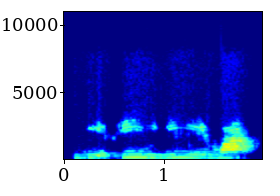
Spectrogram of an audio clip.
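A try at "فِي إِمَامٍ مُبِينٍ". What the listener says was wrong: হি বলছেন কেন? ফি ইমামিম মুবিন। ইয়া সাকিনের ডান দিকে জের থাকলে কি হয়? ইয়া মাদ্দা বলা হয়। ইয়া মাদ্দাকে সর্বদা একালিক পরিমাণ টান দিয়ে পড়তে হয়।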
